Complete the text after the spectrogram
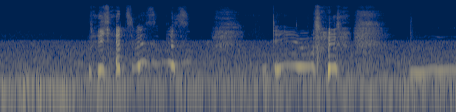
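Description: A young woman laughs nervously close to a microphone.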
